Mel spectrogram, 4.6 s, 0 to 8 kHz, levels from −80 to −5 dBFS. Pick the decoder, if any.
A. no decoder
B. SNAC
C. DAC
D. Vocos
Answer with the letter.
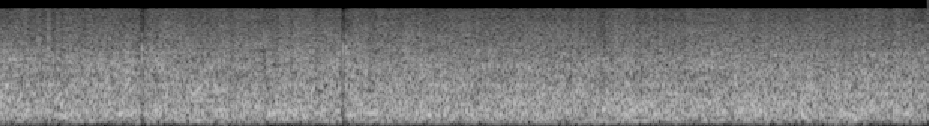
C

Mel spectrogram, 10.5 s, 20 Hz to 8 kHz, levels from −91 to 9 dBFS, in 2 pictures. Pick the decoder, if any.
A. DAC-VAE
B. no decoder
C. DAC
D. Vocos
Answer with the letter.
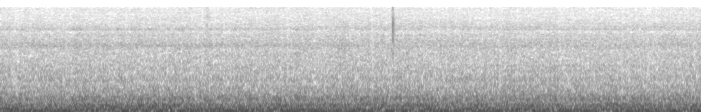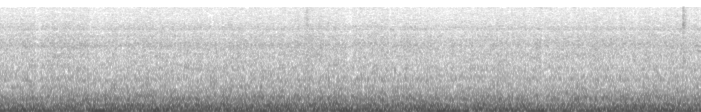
B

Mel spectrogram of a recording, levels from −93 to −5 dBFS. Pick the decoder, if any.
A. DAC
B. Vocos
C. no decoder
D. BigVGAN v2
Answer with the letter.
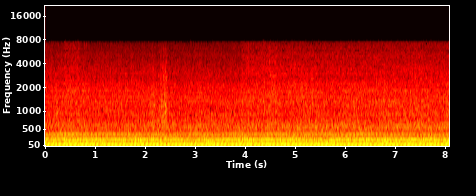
C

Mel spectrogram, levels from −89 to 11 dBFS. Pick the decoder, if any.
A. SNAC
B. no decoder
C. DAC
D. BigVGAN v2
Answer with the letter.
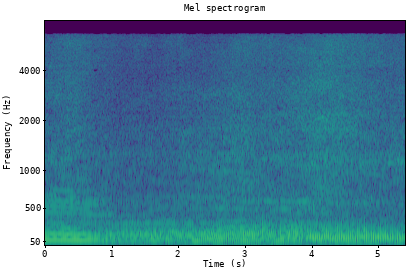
C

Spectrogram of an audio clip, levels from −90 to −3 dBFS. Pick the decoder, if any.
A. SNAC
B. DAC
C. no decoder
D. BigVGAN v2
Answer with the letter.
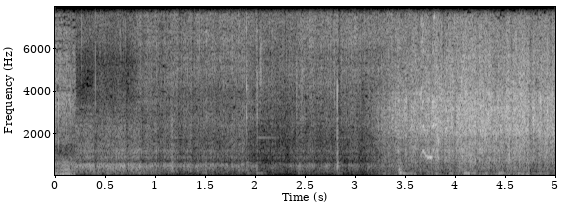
C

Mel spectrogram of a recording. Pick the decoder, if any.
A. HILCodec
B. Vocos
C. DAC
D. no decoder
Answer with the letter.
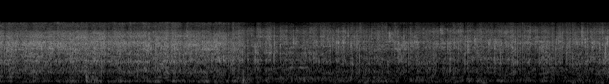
C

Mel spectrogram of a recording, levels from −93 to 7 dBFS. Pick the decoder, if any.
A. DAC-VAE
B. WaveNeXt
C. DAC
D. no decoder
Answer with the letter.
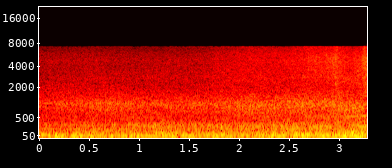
D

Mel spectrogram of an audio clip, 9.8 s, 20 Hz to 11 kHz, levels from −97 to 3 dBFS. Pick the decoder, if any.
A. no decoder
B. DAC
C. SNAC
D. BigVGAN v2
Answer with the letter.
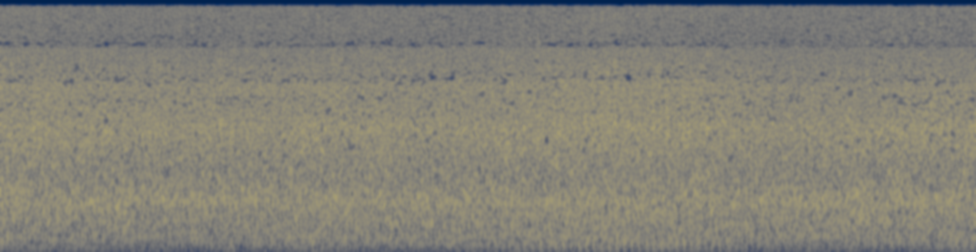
A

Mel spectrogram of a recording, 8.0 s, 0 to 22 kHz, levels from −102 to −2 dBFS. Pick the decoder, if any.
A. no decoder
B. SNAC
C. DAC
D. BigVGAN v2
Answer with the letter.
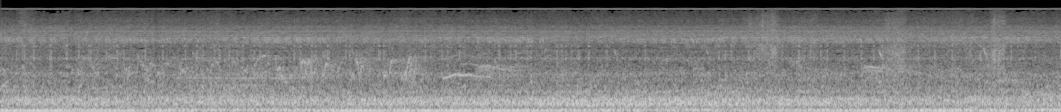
A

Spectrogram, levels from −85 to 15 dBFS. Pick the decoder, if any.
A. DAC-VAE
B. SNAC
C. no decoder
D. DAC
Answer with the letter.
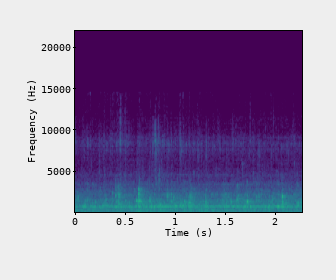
C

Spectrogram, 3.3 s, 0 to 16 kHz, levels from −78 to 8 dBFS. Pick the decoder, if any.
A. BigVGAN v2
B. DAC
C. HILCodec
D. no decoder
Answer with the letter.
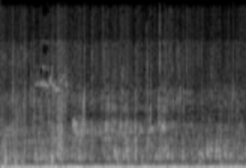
D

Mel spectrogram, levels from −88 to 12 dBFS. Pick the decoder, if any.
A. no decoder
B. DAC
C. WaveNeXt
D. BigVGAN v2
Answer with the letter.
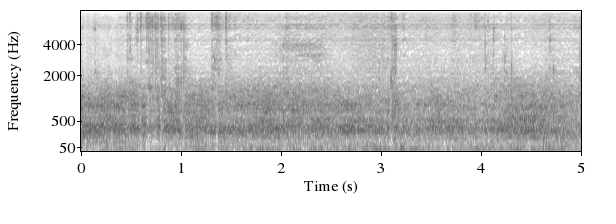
B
